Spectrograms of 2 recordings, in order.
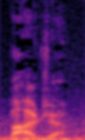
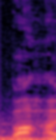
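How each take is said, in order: First: The middle consonant is a hard j sound. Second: The middle consonant is a soft h sound. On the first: The speaker calls it right. "you hit that J hard" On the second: The speaker calls it wrong. "You don't say Baja"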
